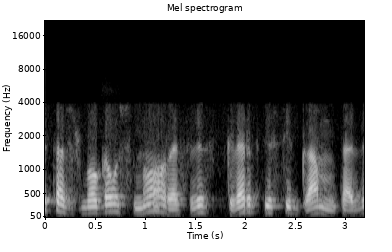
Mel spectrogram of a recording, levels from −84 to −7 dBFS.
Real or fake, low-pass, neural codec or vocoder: real; 7.2 kHz; none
